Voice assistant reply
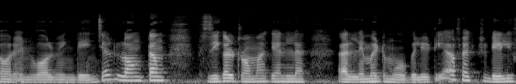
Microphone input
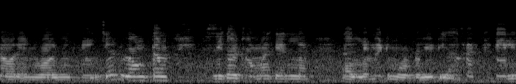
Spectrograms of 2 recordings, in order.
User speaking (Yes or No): No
